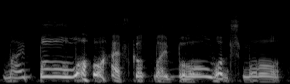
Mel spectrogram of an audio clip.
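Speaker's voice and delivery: high, giggling delight; high girlish laugh of joy; high happy princess laughing. Acted. Princess skipping happily.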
